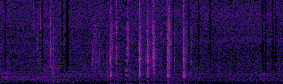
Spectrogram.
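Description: Typing on a computer keyboard: a quick run of keystrokes starting about a second and a half in and lasting just over a second.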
